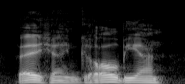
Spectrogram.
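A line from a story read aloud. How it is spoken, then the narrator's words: Annoyed muttering to himself. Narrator (German): Jean, verärgert, da er die junge Witwe gekränkt glaubte, murmelte vor sich hin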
